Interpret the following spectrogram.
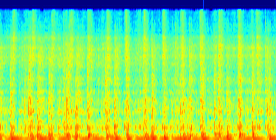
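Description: Thappu frame drums beaten by a drum troupe in a fast, dense rhythm, many strokes a second over a steady low rumble.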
